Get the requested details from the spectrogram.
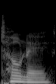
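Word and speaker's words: Tonex: This next one I got is Tone, pronounced Tone. So it's T-O-N-E-X. In the bottom it says pronounced Tone.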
